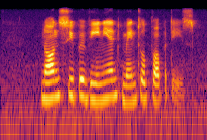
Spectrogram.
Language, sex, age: English, female, 18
